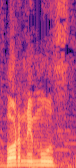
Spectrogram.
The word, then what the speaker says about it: Bournemouth: Y en la Premier ya ha terminado el Bournemouth 0, que se dice así, Bournemouth 0, Newcastle 1. – Bournemouth. – Sí, la E, Bournemouth. – Bournemouth. Ah, Bournemouth. Vale, pues Bournemouth.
